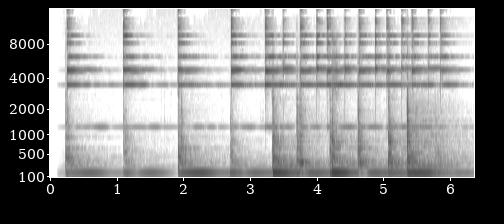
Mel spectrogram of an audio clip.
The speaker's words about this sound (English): That's the beginning of a particular Buddhist mantra Specifically, you can hear a bell known as a drilbu and a double-sided drum called a damaru. The chant in this recording is performed by a Nepalese Buddhist nun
